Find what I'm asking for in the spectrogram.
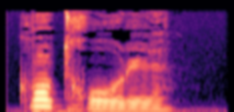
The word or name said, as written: contrôle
